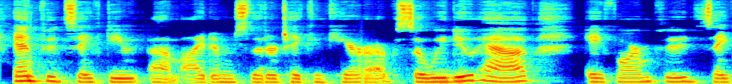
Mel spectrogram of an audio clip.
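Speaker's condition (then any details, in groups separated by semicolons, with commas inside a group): No condition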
